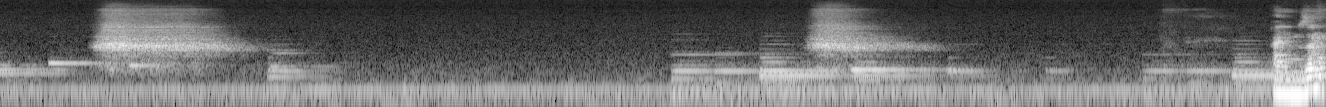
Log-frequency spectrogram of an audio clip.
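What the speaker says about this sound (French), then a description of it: "Soufflez profondément." Breath sounds come during a relaxation exercise before an abdominal workout, with two long deep exhales and a third shorter one. Each is a close, airy rush separated by quiet pauses, and a voice speaks between them.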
